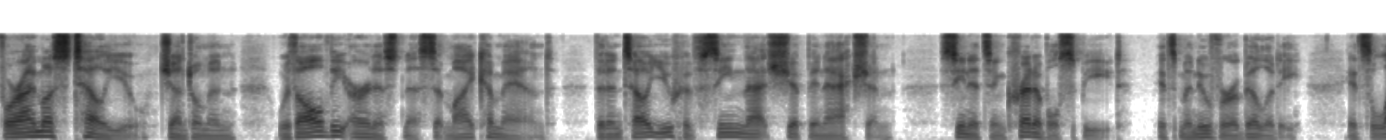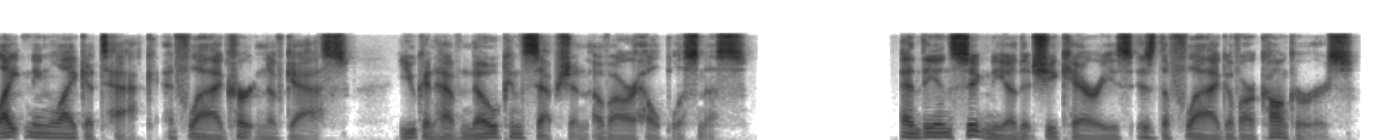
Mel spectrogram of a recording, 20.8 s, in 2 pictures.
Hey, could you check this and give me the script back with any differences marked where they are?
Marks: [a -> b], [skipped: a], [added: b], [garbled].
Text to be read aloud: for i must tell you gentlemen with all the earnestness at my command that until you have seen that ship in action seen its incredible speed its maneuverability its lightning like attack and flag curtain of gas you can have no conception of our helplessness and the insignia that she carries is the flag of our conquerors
for i must tell you gentlemen with all the earnestness at my command that until you have seen that ship in action seen its incredible speed its maneuverability its lightning like attack and flag curtain of gas you can have no conception of our helplessness and the insignia that she carries is the flag of our conquerors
